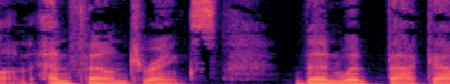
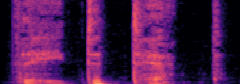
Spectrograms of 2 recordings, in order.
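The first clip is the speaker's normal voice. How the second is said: smug; 6 dB quieter, slower than usual. A narrator's reading. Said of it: "he replied smugly".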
